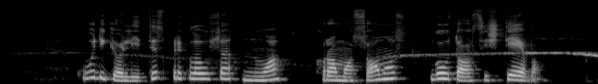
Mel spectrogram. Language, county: Lithuanian, Vilnius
